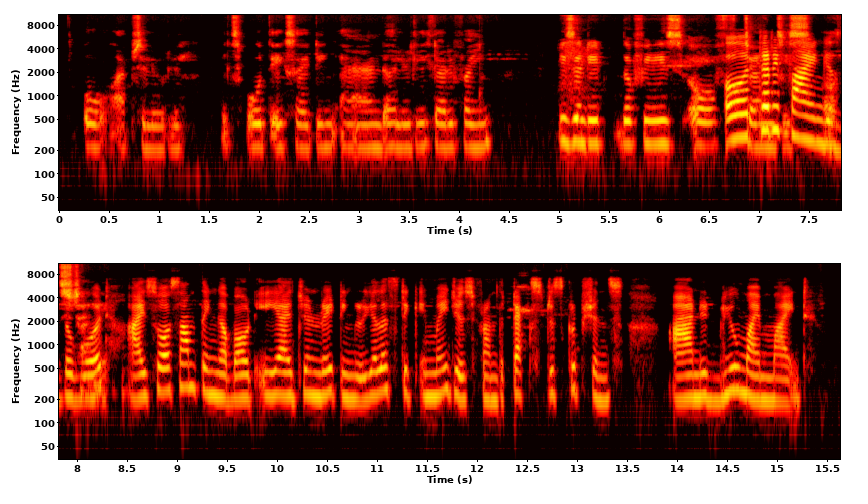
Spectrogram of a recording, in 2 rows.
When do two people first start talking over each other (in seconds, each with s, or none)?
6.7 s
